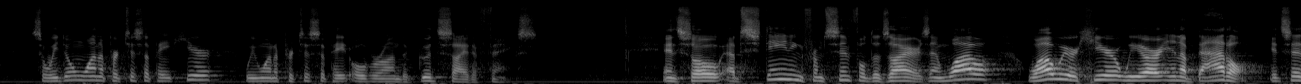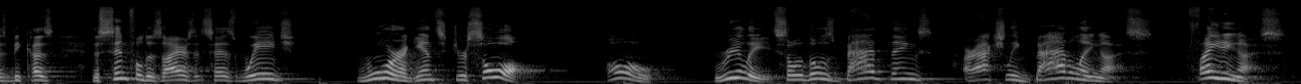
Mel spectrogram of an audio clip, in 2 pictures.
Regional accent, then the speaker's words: Canada; No, we are Canadian. We are Canadian.

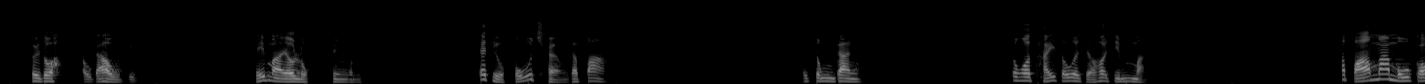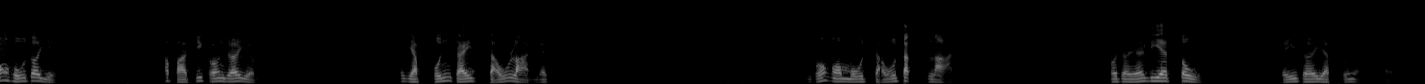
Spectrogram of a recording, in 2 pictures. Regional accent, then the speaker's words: Shanghai, China; 好多人都知道我系上海人，我父母都系上海人，系咪？但系好多人都唔知道，我亦都同可能从来冇讲过，我其实系难民家庭成长嘅人。

